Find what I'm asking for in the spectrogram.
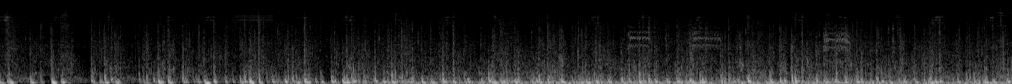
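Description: Horse galloping in the Red Dead Redemption video game, a quick rhythmic clip-clop of hooves drumming steadily and close for about ten seconds, with a brief whinny and faint game sounds mixed in.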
